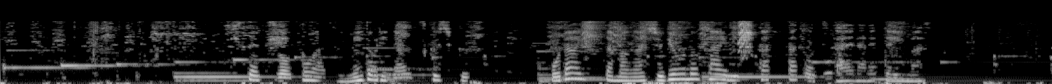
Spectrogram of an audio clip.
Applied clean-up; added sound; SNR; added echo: classical method spectral subtraction.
